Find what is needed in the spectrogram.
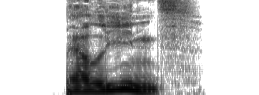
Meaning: genitive singular of Berlin
- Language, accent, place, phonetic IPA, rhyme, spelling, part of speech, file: German, Germany, Berlin, [bɛʁˈliːns], -iːns, Berlins, noun, De-Berlins.ogg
